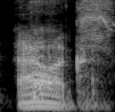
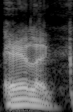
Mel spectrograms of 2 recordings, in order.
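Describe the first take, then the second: First: The name ends with a ks sound. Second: The name ends with a plain k sound.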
